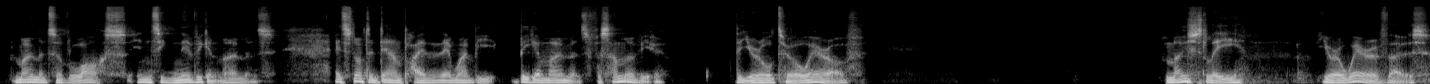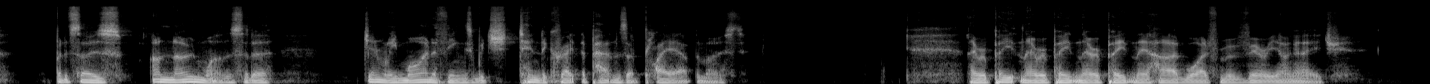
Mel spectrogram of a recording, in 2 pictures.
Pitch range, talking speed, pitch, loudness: 85-105 Hz, 140 wpm, 90 Hz, -19 LUFS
